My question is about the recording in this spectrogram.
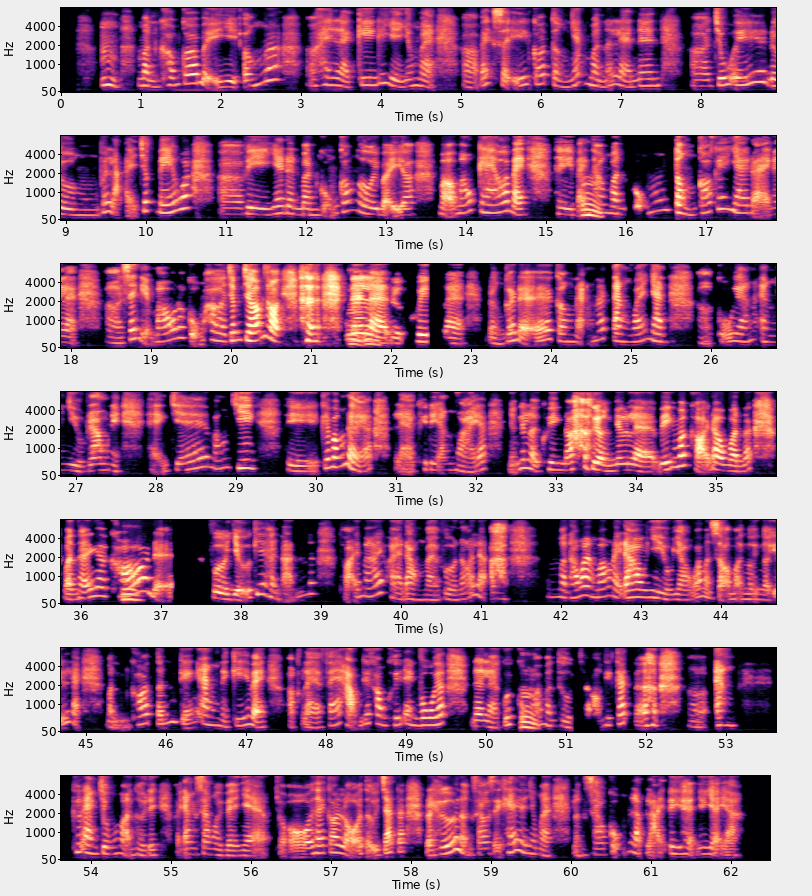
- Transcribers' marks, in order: tapping; laugh; laughing while speaking: "đó"; laughing while speaking: "ơ"
- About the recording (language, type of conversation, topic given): Vietnamese, advice, Làm sao để ăn lành mạnh khi đi ăn ngoài mà vẫn tận hưởng bữa ăn?
- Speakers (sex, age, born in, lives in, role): female, 25-29, Vietnam, Japan, user; male, 20-24, Vietnam, Vietnam, advisor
